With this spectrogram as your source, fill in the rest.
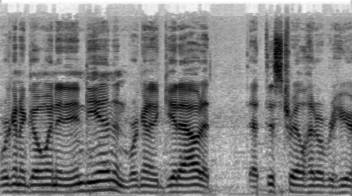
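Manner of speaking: normal talking voice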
